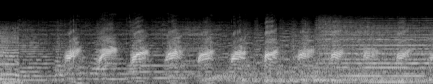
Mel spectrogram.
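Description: A goose honking over and over, about three honks a second, beginning under a second in, over band music.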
